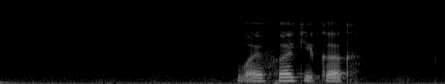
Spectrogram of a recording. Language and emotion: Russian, sad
